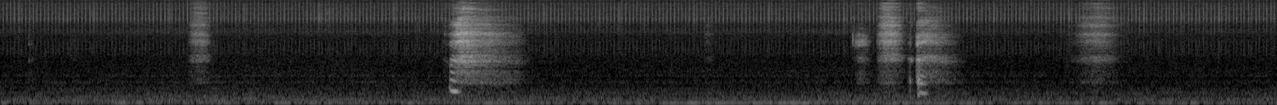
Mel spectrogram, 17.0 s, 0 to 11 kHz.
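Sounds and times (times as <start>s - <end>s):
woman breathing: 2.5s - 2.9s, 6.0s - 7.0s, 11.4s - 12.9s, 14.3s - 15.0s.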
